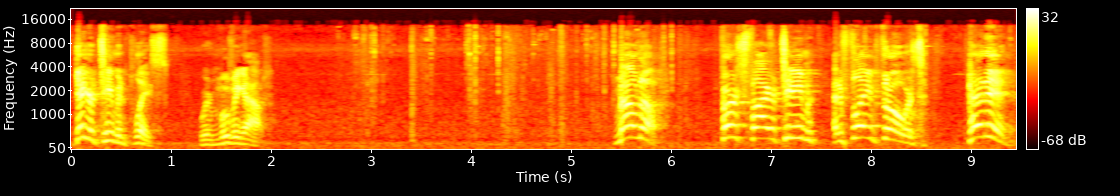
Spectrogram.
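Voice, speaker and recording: A man's voice: very high-pitched, big pitch swings, a little slow, noisy background, heavily acted. A man acting as a rigid, impatient by-the-book Marine officer in a war game, stern and insistent. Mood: forceful. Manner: stern, insistent, barking orders. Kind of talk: dramatic video game acting.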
